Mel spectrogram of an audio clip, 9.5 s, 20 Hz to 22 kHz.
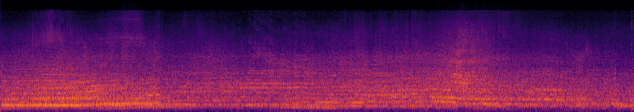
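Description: Race cars roar along a circuit during a GP3R race, engines loud and sustained with a rising and falling pitch as the cars close on the timing stripe.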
